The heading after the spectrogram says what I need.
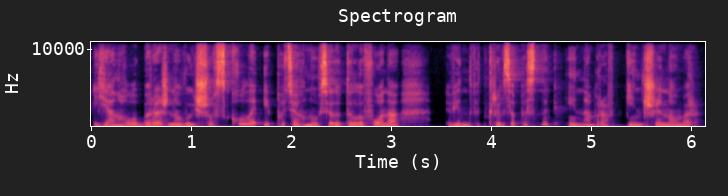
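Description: A woman narrating an audiobook in a lively, wry storytelling manner. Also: low-pitched, quick pace, husky. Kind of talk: scripted narration.

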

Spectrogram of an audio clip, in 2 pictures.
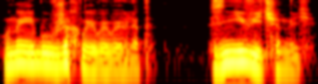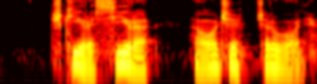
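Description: Man narrating in a mellow voice. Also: medium pitch, a little slow. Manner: calm, even storytelling. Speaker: audiobook narrator. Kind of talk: scripted narration.

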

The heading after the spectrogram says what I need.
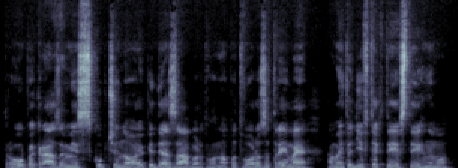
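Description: A man's voice: a little high, lively intonation, moderate pace, a little mellow. A man reading the part of a stubborn male sailor in an audiobook, speaking bluntly and defiantly. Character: stubborn male sailor, set on throwing cargo overboard.

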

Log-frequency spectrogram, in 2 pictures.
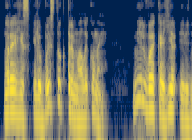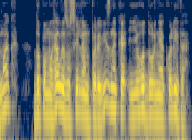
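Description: Dark-voiced male audiobook narrator. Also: on the high side, no echo, clean studio sound. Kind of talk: scripted narration.

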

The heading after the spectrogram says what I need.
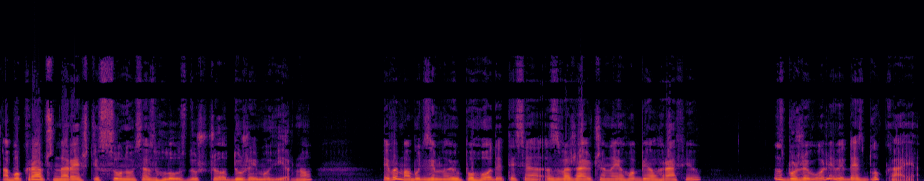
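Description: A man with a gravelly, husky voice reading a story aloud and playing a pompous, defensive middle-aged male minister of magic in a blustering, dismissive way. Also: a little high, expressive, moderate pace, no echo, exaggerated voice.

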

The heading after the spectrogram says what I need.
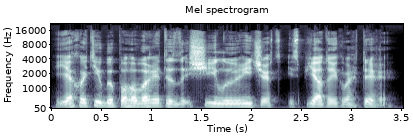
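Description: A man's voice: medium pitch, a little fast, clean tone, close to an everyday voice. A man reading an audiobook, voicing a desperate poor husband, tense and pleading.

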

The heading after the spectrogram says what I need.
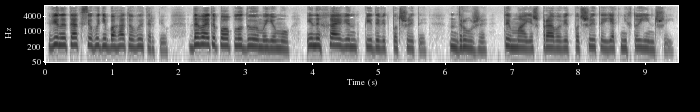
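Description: A woman's voice: mid-range voice, fairly even intonation, brisk, darkish tone, no echo, natural voice. A woman reading the lines of a male political candidate, speaking in an oratorical way to a crowd. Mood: rousing.

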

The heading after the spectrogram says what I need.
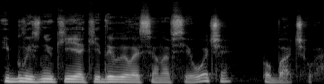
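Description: A man narrating a story aloud in a measured, expressive storytelling manner. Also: mid-range voice, no echo. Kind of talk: audiobook narration.

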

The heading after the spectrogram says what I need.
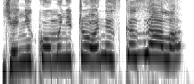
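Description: Man doing a high shrill teenage girl, shrieking, frantic, sharply accusing. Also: expressive, slow pace, no room sound, clean studio sound, heavily acted.

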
